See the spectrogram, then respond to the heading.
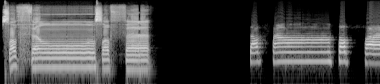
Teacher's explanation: harus diperhatikan tanwin bertemu dengan shad ya. Ini ikhfanya tebal ya, karena shad huruf isti'la.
